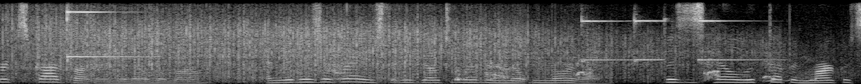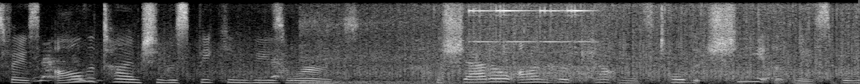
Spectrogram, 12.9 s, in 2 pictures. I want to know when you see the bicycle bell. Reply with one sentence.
The bicycle bell can be heard from 0.5 to 1.1 s, from 4.3 to 5.9 s and from 8.7 to 10.9 s.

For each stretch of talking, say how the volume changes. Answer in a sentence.
The talking can be heard from 0.0 to 12.8 s, at a steady volume.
